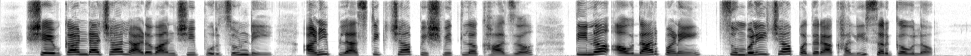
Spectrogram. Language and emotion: Marathi, neutral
